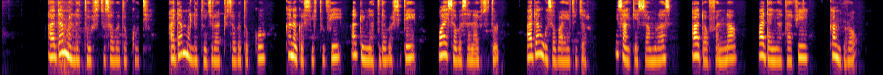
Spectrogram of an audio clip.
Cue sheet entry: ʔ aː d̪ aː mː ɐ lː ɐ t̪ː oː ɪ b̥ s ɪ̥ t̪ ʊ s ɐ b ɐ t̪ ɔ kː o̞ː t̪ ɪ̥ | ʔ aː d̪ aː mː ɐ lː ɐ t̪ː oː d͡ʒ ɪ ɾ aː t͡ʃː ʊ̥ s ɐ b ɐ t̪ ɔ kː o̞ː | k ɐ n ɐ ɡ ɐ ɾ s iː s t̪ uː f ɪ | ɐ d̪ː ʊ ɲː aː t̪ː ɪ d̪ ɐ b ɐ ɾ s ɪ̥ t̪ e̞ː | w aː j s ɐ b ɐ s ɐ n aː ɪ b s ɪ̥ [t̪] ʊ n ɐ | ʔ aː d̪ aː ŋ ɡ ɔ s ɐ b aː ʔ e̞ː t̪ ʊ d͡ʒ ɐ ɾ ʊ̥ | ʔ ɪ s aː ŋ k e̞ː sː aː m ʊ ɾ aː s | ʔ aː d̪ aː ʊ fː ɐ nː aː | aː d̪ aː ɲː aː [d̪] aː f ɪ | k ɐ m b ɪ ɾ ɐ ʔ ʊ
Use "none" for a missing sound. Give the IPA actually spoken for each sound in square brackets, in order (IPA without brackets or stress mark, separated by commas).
t̪, t̪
